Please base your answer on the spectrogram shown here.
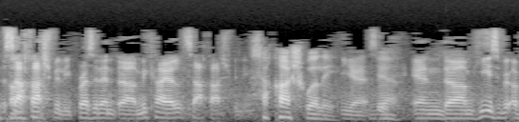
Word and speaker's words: Saakashvili: very forward-looking chief executive officer how do you pronounce his name Saakashvili President Mikhail Saakashvili akash Willie yes yeah and he's a very forward-looking chief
